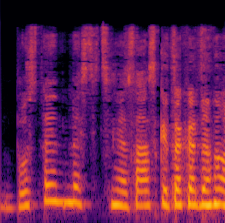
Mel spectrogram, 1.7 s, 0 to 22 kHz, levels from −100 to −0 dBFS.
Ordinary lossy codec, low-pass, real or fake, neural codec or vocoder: AAC, 48 kbps; 14.4 kHz; fake; codec, 44.1 kHz, 7.8 kbps, Pupu-Codec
